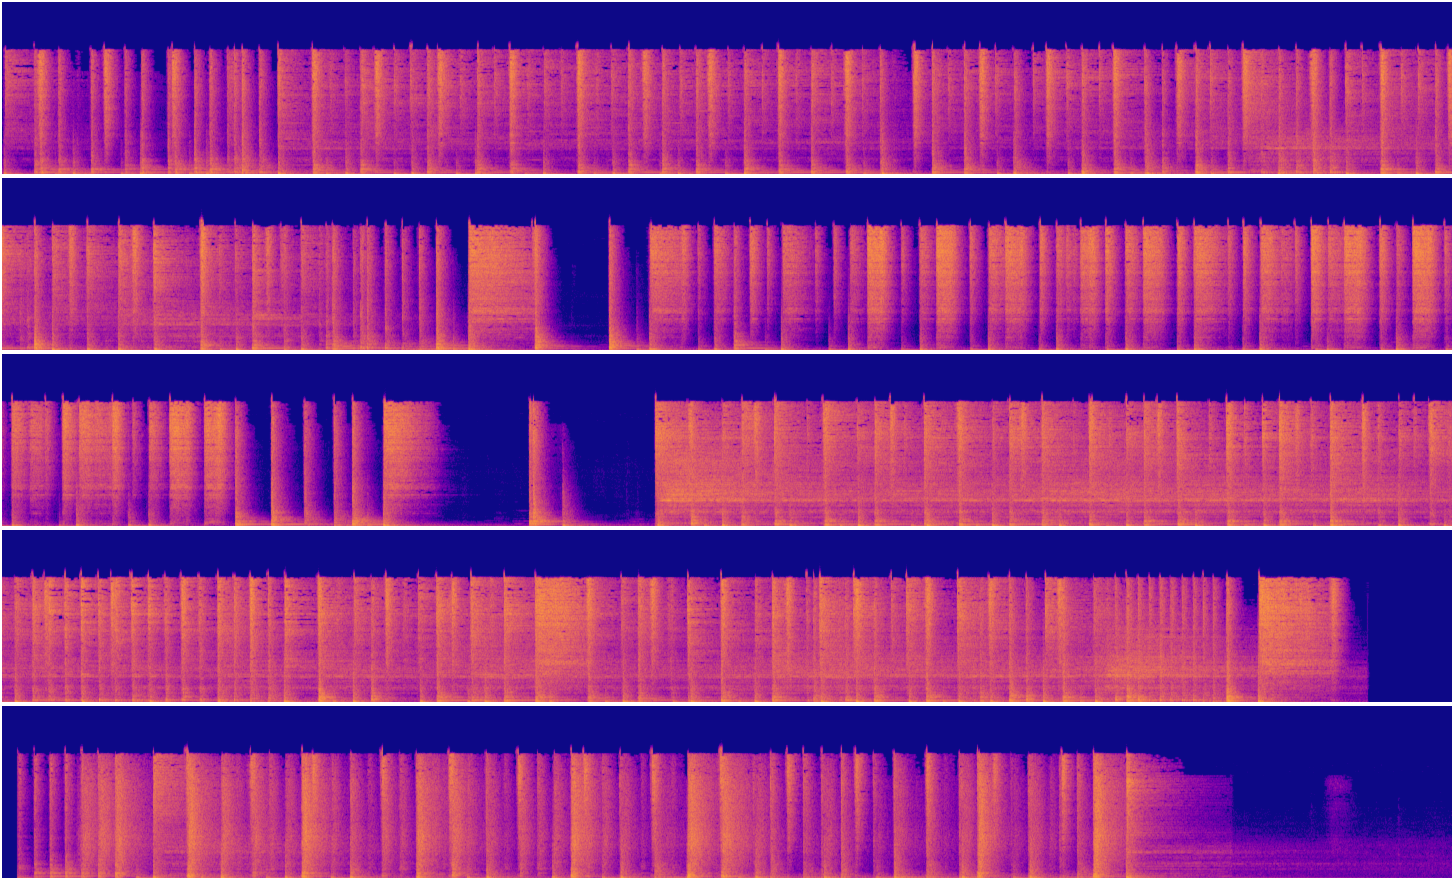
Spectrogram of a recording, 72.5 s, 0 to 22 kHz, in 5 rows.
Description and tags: Gretsch snare + Ludwig kit - 1 - samba stuff
Some drum beats and fills played with "hot rods" for a sound inbetween sticks and brushes. Gretsch maple snare 14x6.5 with no damping material so lots of ring and tone - with and without snare wires on, Ludwig drum kit with lots of tone in the kick. Bosphorus cymbals.
Grab bag of samba-ish playing.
